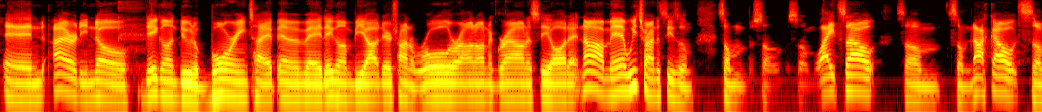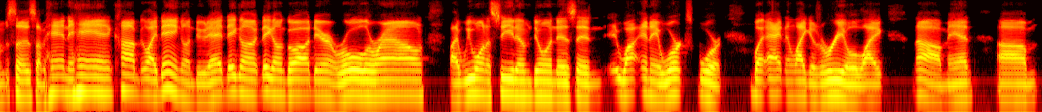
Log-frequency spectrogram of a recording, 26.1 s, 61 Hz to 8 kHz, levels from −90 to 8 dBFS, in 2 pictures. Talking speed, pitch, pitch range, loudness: 205 wpm, 120 Hz, 110-130 Hz, -18 LUFS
